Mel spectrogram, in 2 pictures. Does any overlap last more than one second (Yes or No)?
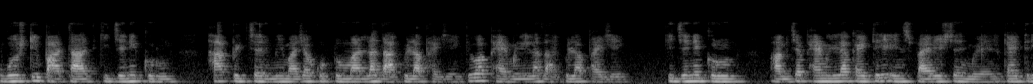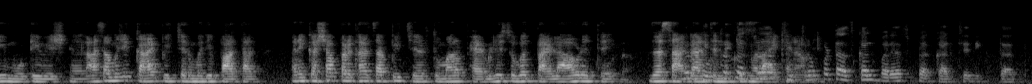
Yes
